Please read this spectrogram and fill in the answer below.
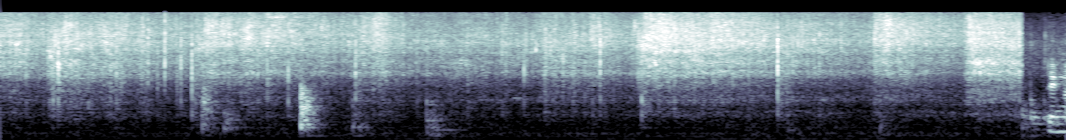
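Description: Butter melting and sizzling in hot oil in a stainless steel wok with garlic, ginger and dried chillies, stirred with a silicone spatula that taps against the pan a few times. The sizzle swells twice in the second half.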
